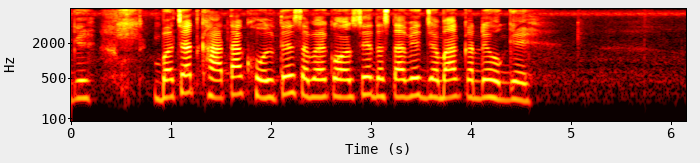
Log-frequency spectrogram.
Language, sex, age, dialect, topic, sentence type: Hindi, male, 18-24, Marwari Dhudhari, banking, question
